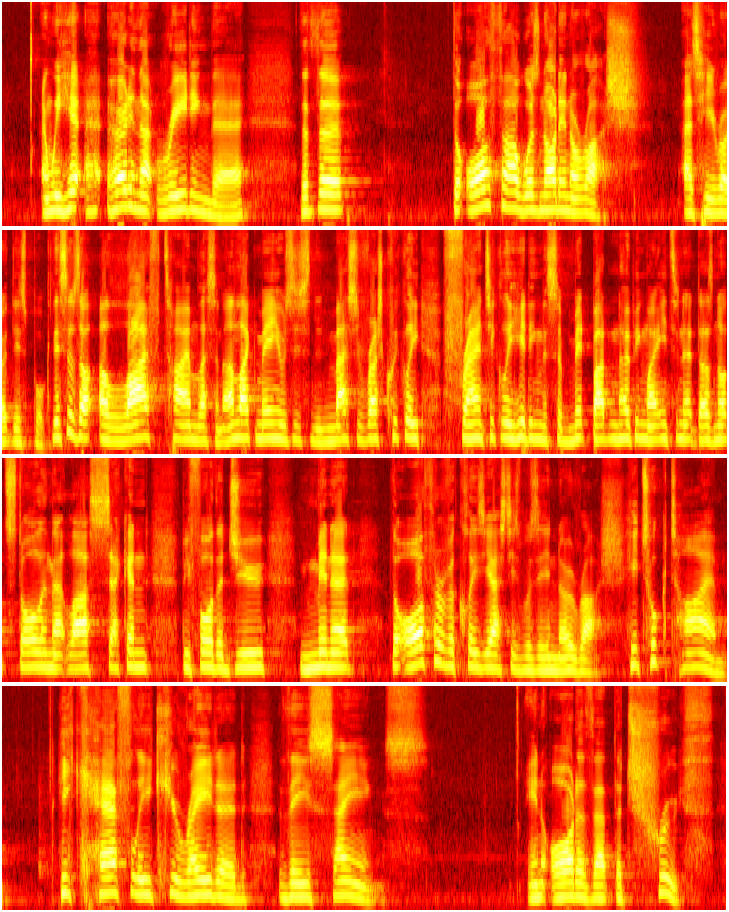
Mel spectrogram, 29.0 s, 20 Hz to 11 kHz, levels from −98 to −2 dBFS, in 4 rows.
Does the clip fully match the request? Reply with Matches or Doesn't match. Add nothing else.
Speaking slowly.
Doesn't match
